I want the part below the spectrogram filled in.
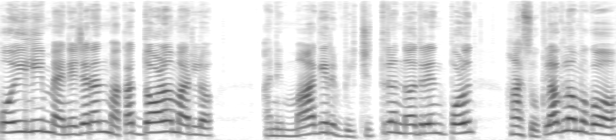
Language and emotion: Goan Konkani, disgusted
